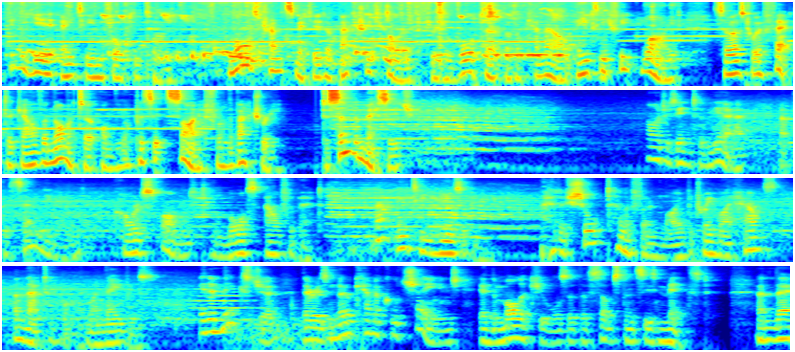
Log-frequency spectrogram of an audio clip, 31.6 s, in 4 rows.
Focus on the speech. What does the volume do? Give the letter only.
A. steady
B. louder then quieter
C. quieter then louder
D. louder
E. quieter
E.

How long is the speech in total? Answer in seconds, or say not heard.
29 s.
